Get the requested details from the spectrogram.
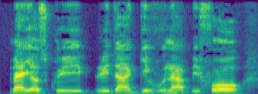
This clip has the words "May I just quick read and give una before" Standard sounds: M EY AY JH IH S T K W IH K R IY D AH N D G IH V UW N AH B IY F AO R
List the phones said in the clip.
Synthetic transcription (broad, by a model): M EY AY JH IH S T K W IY R IY D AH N G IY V UW N AH B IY F AO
